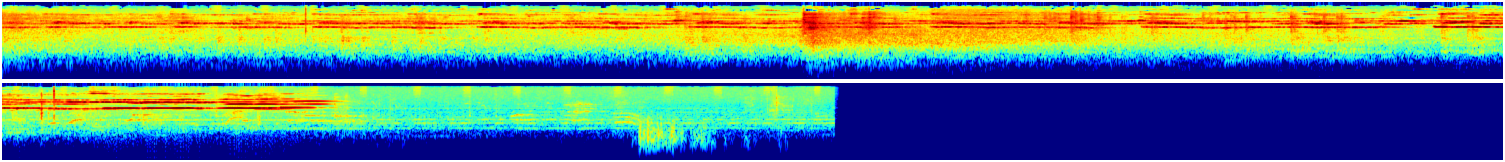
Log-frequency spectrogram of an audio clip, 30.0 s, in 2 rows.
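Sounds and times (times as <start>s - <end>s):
freight cars rumbling: 0.0s - 23.4s
wheels squealing: 0.0s - 23.4s.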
